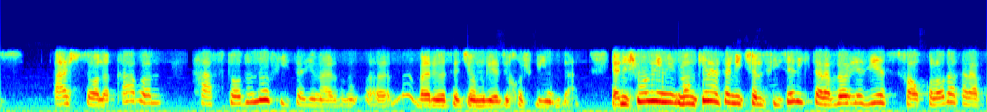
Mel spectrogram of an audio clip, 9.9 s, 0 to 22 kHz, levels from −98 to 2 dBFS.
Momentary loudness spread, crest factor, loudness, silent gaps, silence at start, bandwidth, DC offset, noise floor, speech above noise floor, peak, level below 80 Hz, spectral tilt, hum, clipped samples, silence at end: 16 LU; 14 dB; -20 LUFS; none; 0.1 s; 4.2 kHz; under 0.1%; -48 dBFS; 29 dB; -6 dBFS; -58 dBFS; -3.5 dB/octave; none; under 0.1%; 0.1 s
